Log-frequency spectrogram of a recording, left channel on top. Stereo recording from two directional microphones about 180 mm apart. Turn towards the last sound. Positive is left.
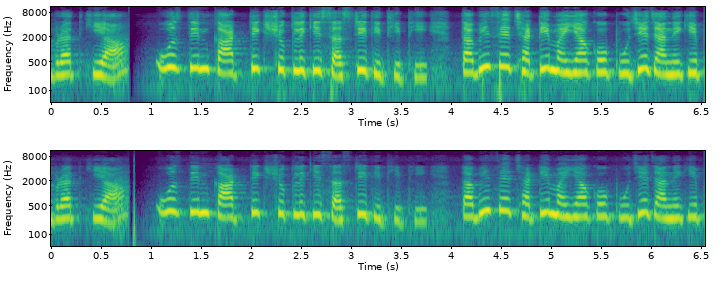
turn(degrees=40)  # may be behind; listen again after turning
